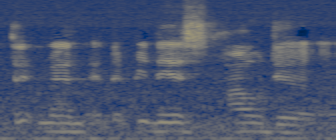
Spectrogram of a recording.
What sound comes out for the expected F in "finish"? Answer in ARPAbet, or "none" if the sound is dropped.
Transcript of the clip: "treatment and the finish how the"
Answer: P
